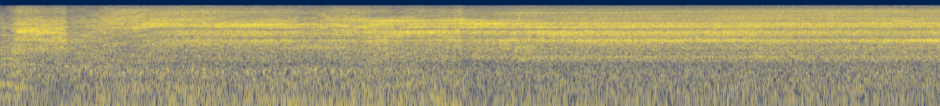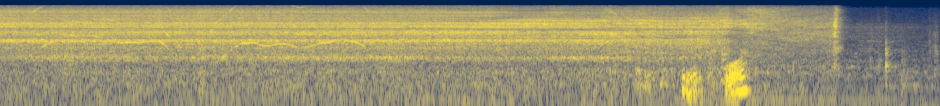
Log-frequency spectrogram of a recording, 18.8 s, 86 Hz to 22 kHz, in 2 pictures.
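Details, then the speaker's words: Loud steady high-pitched hiss and whine for about 17 seconds, then stops: dental drill with heavy water spray during root canal access of a crowned front tooth with a dead nerve and jaw-bone abscess; dental drill with water spray. "this may or may not work for us only and we use a lot of water in this procedure so we'll do our best to keep it dry here"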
